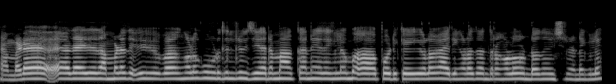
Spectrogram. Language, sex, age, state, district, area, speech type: Malayalam, female, 45-60, Kerala, Kozhikode, urban, spontaneous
